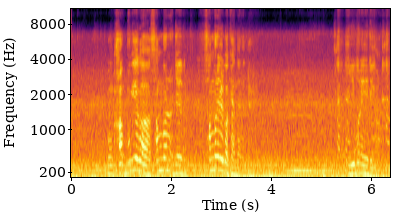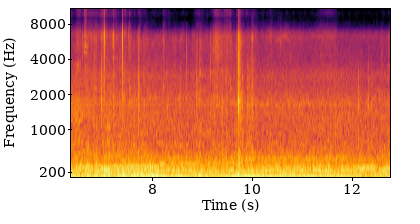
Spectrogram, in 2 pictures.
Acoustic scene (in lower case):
car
